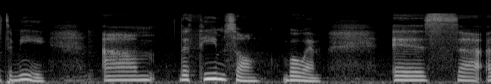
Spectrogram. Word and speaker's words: Bohem: So the album Bohem, am I saying it right?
